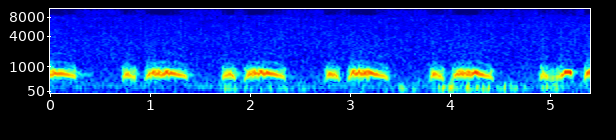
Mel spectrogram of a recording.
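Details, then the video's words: Close decoy spotted dove used to trap wild birds, cooing steadily: phrases of a clipped note and a longer, slightly falling coo repeat about once a second, with faint low knocking underneath. "เสียงนกเขาใหญ่,Bird Trap,Tiếng chim cu gáy mồi chuẩn gáy gọi cực hay"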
